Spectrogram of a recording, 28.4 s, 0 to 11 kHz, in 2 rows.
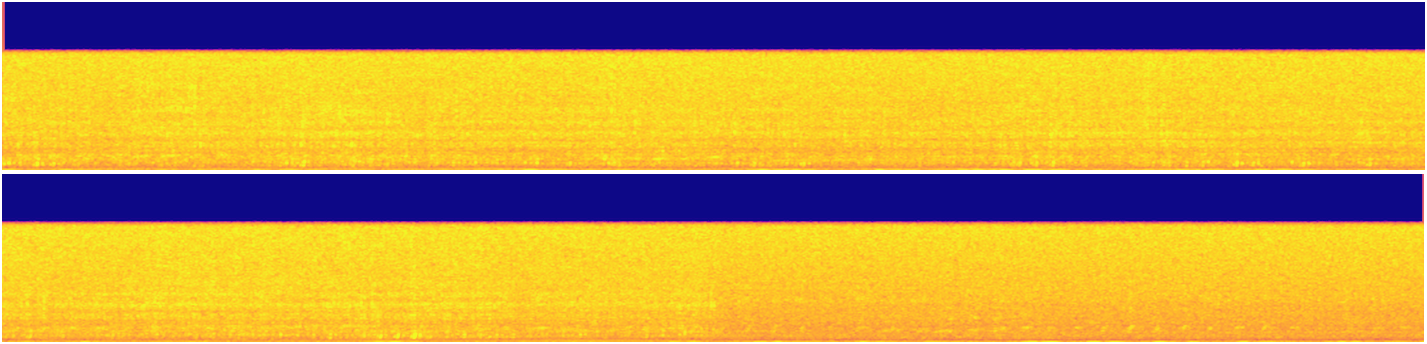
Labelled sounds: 8.4	8.6	vessel noise, 1.8 to 2.0 kHz

